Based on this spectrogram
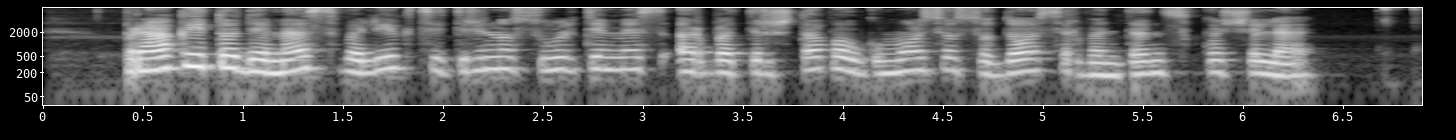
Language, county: Lithuanian, Panevėžys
